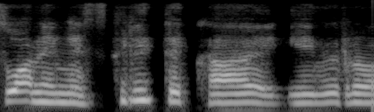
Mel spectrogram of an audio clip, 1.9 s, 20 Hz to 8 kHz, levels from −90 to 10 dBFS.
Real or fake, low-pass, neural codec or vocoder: fake; 7.2 kHz; codec, 24 kHz, 1 kbps, SNAC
